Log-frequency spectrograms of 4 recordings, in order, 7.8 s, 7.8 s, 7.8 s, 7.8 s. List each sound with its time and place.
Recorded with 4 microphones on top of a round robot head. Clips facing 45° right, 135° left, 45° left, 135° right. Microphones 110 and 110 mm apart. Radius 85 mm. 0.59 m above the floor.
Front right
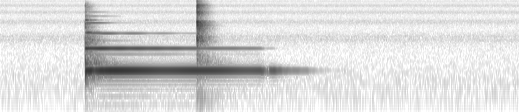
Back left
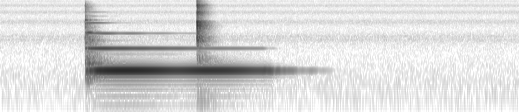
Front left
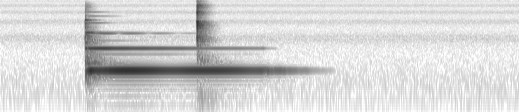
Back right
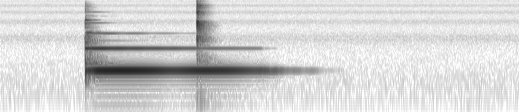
1.3 s a clink: 80° right, 0.7 m
2.9 s a finger snap: 95° right, 0.9 m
